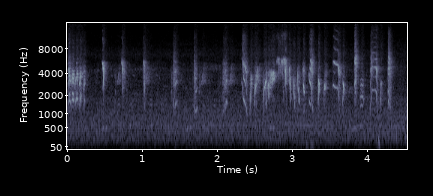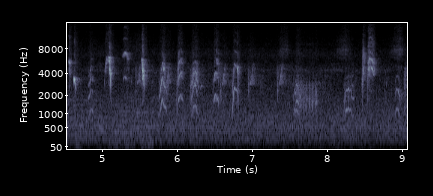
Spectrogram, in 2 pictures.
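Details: Marsh warbler at Kap River Nature Reserve in South Africa's Eastern Cape, March: quick rambling warble of sharp high notes, clicks and short buzzes, with repeated motifs and mimicry, delivered in uneven bursts against quiet natural background noise.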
